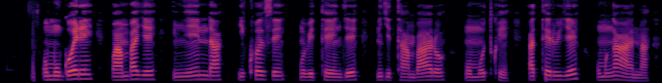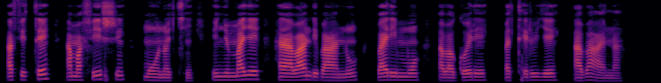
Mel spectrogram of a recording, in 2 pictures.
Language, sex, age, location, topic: Kinyarwanda, male, 18-24, Huye, health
